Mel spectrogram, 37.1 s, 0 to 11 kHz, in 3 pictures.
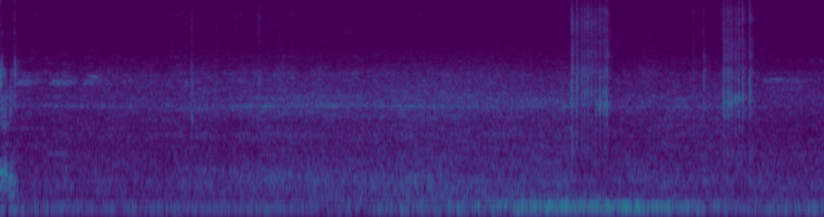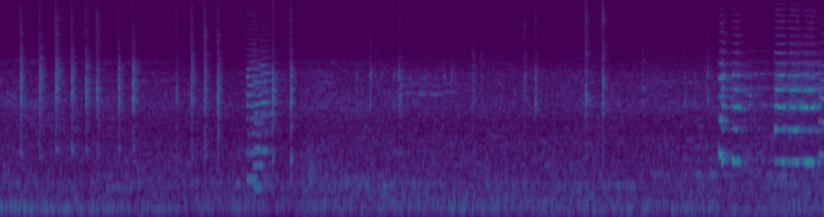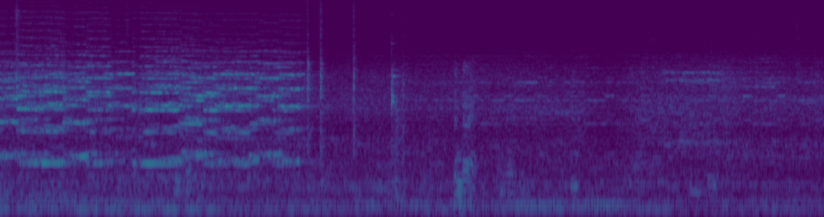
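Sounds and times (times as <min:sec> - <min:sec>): sharp ratchet clicks: 0:08.5 - 0:09.3, 0:10.4 - 0:11.5.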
